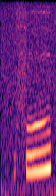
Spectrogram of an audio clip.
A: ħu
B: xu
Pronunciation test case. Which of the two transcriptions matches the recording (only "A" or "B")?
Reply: B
